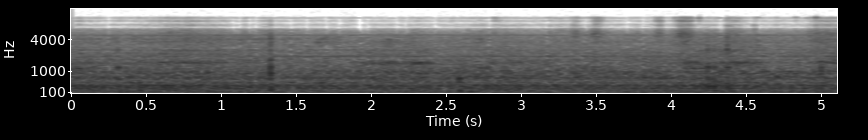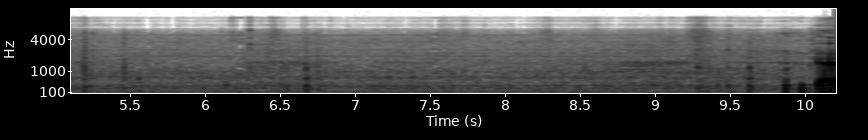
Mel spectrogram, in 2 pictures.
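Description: A small wooden tool softly scrapes and presses soft clay.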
